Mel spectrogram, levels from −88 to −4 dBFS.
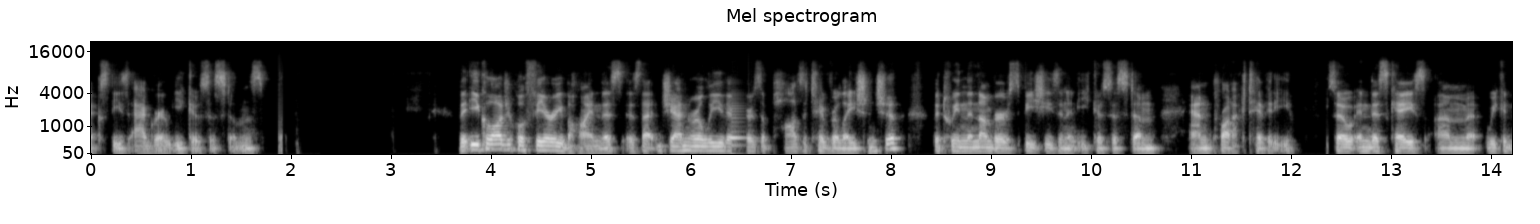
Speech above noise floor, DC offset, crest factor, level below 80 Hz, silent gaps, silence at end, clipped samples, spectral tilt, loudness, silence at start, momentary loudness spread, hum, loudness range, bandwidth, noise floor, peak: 38 dB; under 0.1%; 18 dB; -52 dBFS; 2.28-2.99 s; 0 s; under 0.1%; -5 dB/octave; -25 LUFS; 0 s; 11 LU; none; 5 LU; 12.5 kHz; -63 dBFS; -6 dBFS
